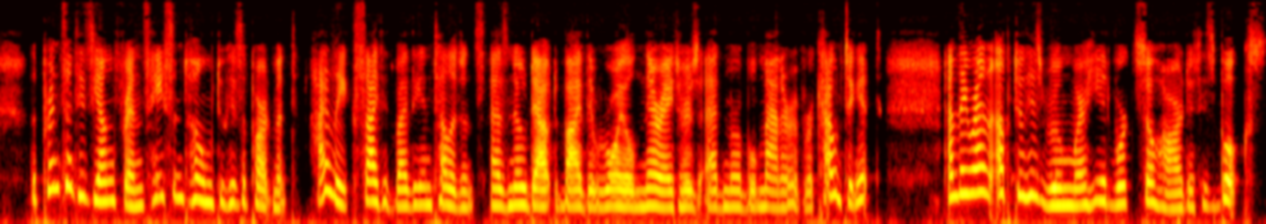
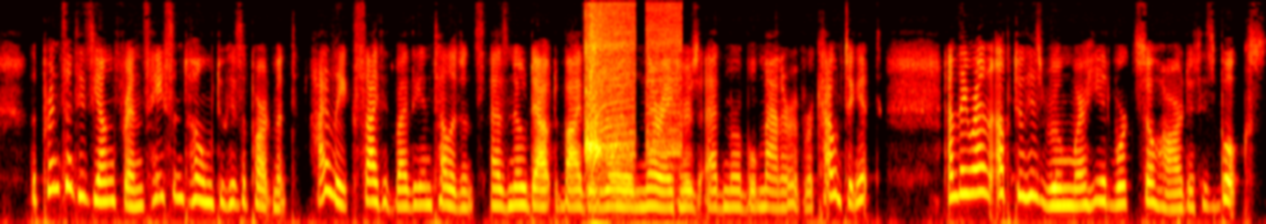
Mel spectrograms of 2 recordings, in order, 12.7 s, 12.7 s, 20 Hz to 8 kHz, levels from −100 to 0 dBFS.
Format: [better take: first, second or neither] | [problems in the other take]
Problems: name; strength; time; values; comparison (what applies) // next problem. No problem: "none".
first | background sound (Drill); 4 dB above the speech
